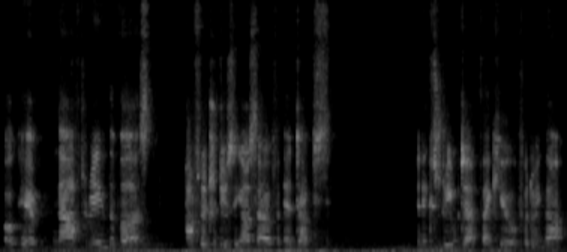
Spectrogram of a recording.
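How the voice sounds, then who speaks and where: A woman probes with questions in a casual debate, at times sarcastic. Her voice is very bright and tense. There is a roomy echo, with faint noise behind her. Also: mid-range voice, fairly even intonation, normal speed.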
